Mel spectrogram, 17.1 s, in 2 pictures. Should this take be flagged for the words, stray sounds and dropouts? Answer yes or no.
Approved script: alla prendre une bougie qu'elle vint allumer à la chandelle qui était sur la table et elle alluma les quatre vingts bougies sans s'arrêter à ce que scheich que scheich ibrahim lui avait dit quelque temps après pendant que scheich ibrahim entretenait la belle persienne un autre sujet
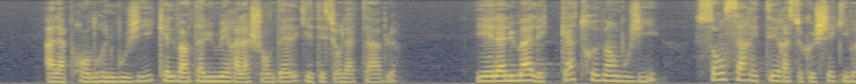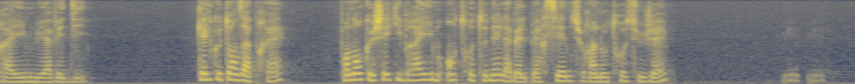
yes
